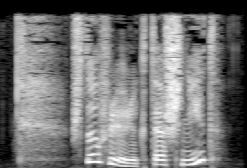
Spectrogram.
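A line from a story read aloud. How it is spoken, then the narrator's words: Cheerful question. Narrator (Russian): весело спросил Сквенке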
